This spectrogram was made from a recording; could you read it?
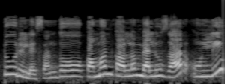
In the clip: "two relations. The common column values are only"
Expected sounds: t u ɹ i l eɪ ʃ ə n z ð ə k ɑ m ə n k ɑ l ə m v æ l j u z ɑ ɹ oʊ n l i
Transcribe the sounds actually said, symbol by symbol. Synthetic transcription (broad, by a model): t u ɹ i l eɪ s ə n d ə k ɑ m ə n k ɑ l ə m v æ l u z ɑ ɹ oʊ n l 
